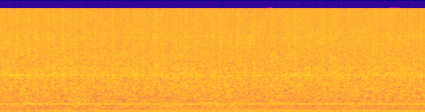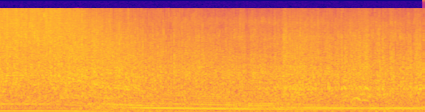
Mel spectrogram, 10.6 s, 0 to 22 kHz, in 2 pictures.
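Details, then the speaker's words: Rotax 503 two-stroke on a Challenger 2 ultralight, revved up then throttle dropped: a rough, uneven low-speed "death rattle". It is internal to the engine, not the belt re-drive, and is caused by four-stroking; hard on the engine. "from an email that I got and it describes what we are listening to and what we're listening to is commonly referred to as the death rattle it's not associated with the belt drive but is internal to the engine it will occur with a Gear Drive as well it is hard on the engine"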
